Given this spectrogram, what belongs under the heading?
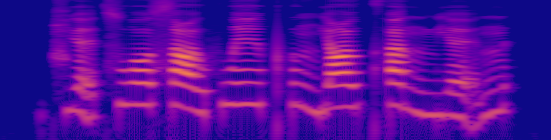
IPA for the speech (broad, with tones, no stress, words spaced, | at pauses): t͡ɕɥɛ̰˨˩t͡swɔ˥sɑ˥˩ʊ̯ fwe˥ɪ̯pʰʊ˥˩ŋjɑ˥ʊ̯t̪ʰa˥˩n mjɛ̰˨˩˦n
